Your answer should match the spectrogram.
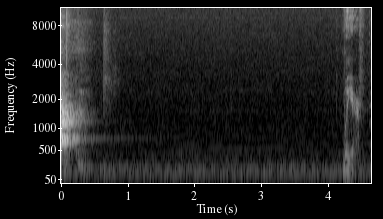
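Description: A pet dog named Toby gives a short, sharp bark at the start and another brief yip near the end. A quiet, steady indoor hum fills the gap between them.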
